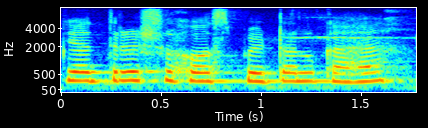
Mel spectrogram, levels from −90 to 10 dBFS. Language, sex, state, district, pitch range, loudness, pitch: Hindi, female, Jharkhand, Garhwa, 275-290 Hz, -14 LUFS, 280 Hz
